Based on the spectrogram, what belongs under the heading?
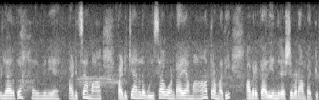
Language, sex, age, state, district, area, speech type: Malayalam, female, 45-60, Kerala, Thiruvananthapuram, urban, spontaneous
